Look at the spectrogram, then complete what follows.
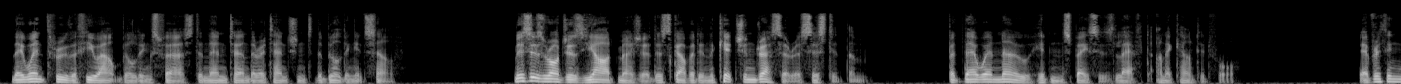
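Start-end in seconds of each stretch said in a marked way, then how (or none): none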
